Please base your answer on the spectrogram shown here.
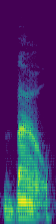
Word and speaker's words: bow: stern you'll see that as if you're imitating a dog's bark as in bow wow that's how it's pronounced bow the ship's bow from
